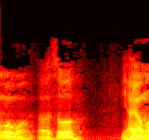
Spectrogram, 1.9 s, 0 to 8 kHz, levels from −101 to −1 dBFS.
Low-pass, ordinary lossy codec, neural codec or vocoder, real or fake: 7.2 kHz; MP3, 24 kbps; none; real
